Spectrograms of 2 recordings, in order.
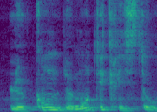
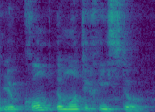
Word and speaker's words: Le Comte de Monte Cristo: Le Comte de Monte Cristo. Le Comte de Monte Cristo.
